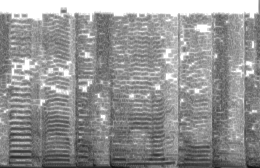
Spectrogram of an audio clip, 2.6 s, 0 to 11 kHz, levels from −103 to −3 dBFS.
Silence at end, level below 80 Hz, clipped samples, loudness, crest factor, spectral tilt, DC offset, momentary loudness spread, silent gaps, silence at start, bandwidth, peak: 0 s; -24 dBFS; under 0.1%; -23 LUFS; 12 dB; -5 dB/octave; under 0.1%; 6 LU; none; 0 s; 11 kHz; -8 dBFS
